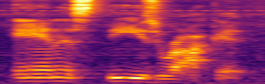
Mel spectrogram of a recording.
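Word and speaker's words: Anesthrokket: It's like Anesthese Rocket. I read it really trying to figure out how to say it so I could say it right. It's like anesthesia but rocket. So Anesthese Rocket.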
